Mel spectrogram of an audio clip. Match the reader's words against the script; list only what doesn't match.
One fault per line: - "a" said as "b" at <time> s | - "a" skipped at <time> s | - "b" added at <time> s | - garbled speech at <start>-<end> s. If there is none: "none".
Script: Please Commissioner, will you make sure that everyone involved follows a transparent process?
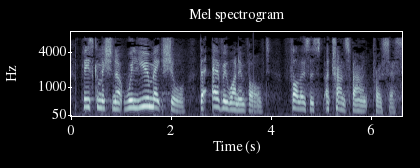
none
